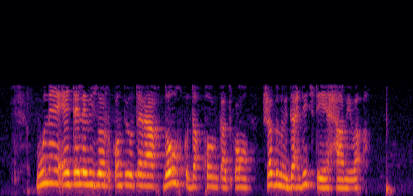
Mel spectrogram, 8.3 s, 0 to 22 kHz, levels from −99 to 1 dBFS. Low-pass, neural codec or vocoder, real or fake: 3.6 kHz; none; real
